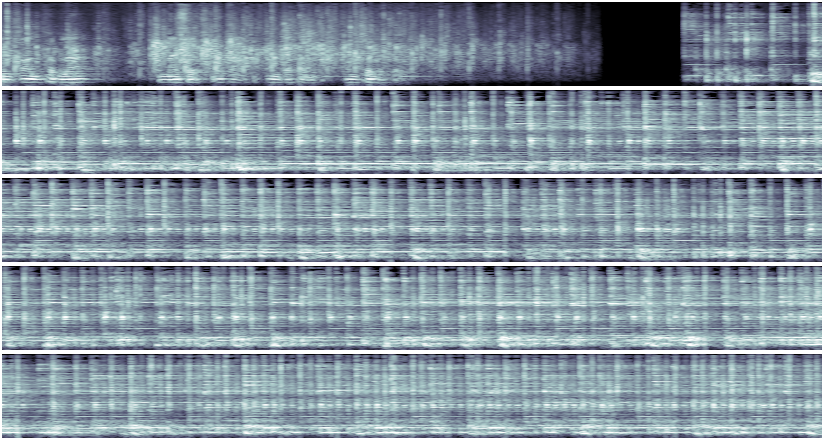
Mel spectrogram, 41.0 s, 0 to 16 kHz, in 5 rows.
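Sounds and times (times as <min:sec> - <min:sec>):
tabla and hand percussion: 0:00.0 - 0:05.5, 0:06.8 - 0:41.0
santoor playing: 0:07.7 - 0:41.0.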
